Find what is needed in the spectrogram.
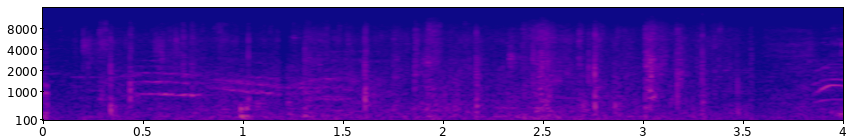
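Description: A faint voice in the first second, over scattered light clicks and knocks and a low steady hum.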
